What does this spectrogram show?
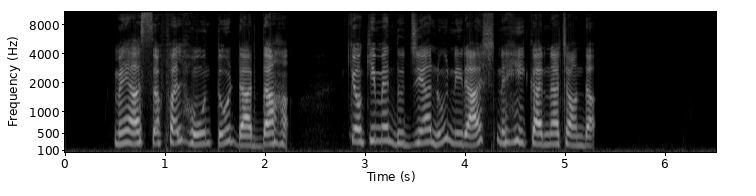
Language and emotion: Punjabi, fearful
